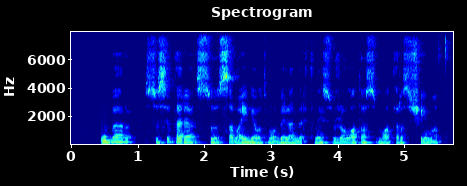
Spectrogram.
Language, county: Lithuanian, Vilnius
